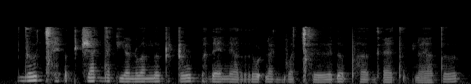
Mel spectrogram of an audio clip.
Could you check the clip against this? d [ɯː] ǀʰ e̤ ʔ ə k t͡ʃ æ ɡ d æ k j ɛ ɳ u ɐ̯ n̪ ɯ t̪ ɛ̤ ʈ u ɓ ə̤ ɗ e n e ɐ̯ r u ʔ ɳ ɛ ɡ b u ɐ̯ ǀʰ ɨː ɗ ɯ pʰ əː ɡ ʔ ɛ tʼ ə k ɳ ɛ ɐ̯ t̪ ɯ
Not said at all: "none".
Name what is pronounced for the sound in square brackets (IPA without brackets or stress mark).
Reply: ɯː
